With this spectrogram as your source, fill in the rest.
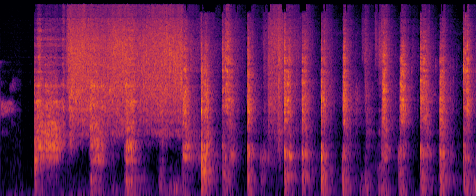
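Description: A generous amount of garlic hits hot cooking oil with a sudden loud sizzle, then settles into steady frying broken by rhythmic stirring scrapes, about one per half second, close and clear with no talking.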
